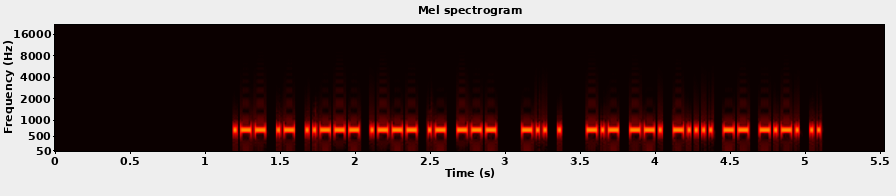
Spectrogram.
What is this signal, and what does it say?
Morse code, heard as a keyed tone, about 52 wpm, 700 Hz. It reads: WA2JAO DE KG6MCI
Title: USA Callsign DE Callsign 50wpm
